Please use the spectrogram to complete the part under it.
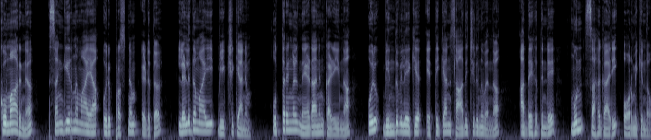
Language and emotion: Malayalam, neutral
